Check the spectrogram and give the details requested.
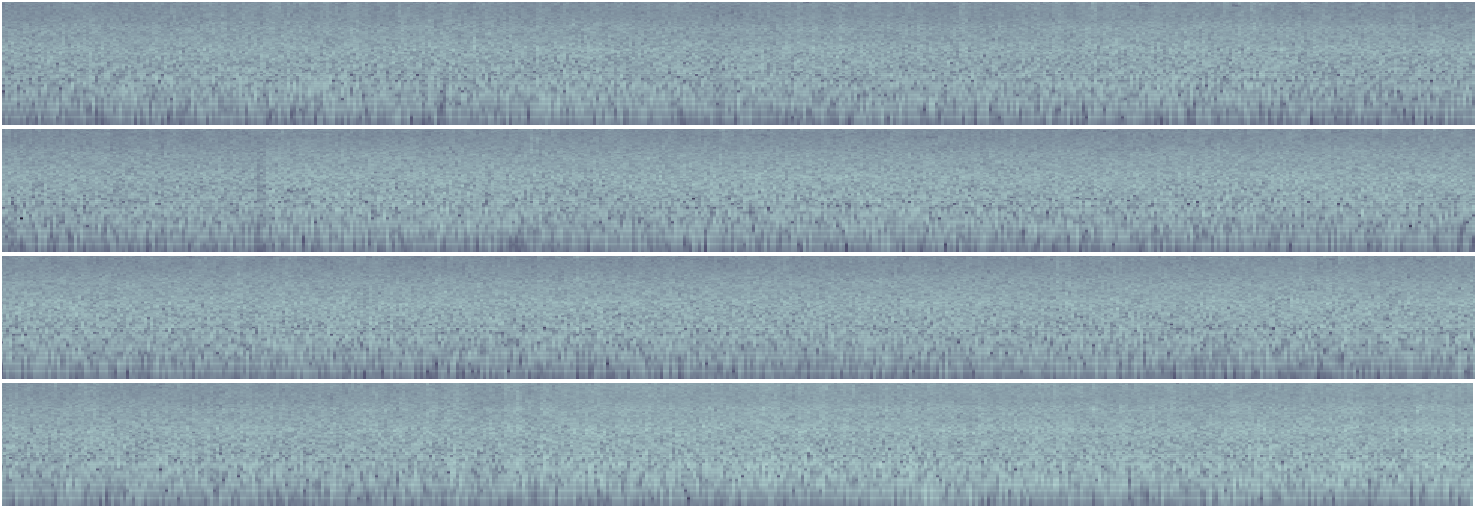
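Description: Heavy rain falling steadily in a downpour, a dense even hiss that grows a little louder near the end.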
